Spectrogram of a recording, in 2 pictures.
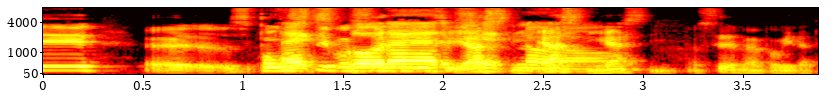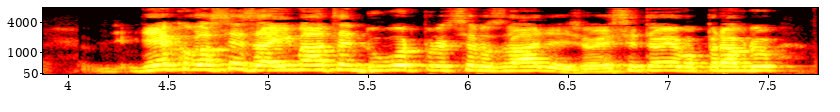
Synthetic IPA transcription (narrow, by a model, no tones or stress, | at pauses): ɪ | spowst̪ɪpooijasjasɲɛ̰jasɲḭt̪osɪdɛmɛpo̞vḭːda̰t̪ | mmɲɛjako̞vlast̪ɲɛzajiːmaːt̪ɛnduːvo̞t̪̚pɾot͡ʃsɛɾo̞zvaːɟɛjʒɛojɛsɪt̪o̞jɛvo̞pɾavdu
